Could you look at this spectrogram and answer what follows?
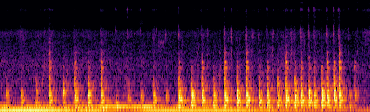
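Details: Daewoo Lanos: quick hollow knocks, about eight a second, over a low hum from a worn front ball joint; torn boot let moisture in, washing out grease, rusting the pin and wearing the bushing.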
